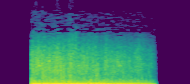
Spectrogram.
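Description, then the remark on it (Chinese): A heavy stone door grinds and rumbles shut, a loud, deep, steady roar lasting about two seconds that starts abruptly and cuts off suddenly, with no voices. “等大石头合拢了，弟弟就带着金子，推着车子，高高兴兴的回家了。”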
